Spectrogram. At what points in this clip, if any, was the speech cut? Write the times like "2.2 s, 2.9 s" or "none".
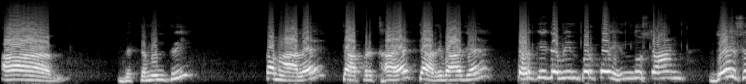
5.2 s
